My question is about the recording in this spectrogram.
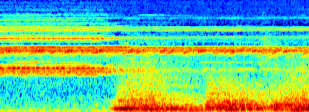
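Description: Contemporary orchestral music with electronic sounds. A high, wavering sustained band holds throughout, and a low, dark mass of sound enters about two seconds in, with some slow gliding pitches.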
